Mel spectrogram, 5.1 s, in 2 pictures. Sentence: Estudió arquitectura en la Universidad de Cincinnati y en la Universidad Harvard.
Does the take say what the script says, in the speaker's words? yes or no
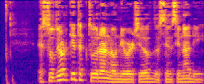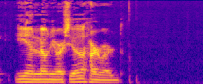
yes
